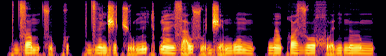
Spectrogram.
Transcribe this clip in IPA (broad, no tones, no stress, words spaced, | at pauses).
d͡zʌmt͡sṵk | d͡zɛ̃d͡ʒet͡ʃṵmĩk ɓɛ̃i̯za̰u̯sʷɛ̰ d͡ʒḛmwũm | wẽqʷezu χʷḛɡ nɯm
